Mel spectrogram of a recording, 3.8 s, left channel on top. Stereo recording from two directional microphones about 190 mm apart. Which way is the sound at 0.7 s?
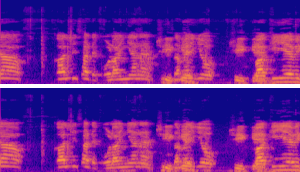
45° right (ahead or behind).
